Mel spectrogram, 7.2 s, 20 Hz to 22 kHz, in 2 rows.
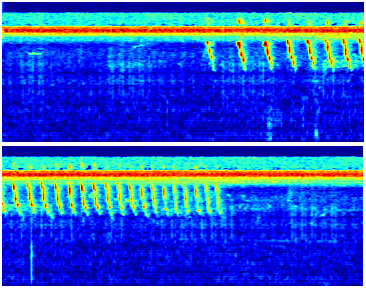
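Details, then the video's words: Olive sparrow song from Laguna Atascosa National Wildlife Refuge near Los Fresnos, Texas, 30 May 2015: sharp high notes start slowly, then speed into a rapid bouncing trill of about twenty-five notes lasting nearly four seconds, with constant background hiss. "Olive Sparrow singing"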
